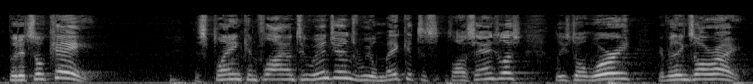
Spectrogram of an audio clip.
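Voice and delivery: growing mock captain anxiety; captain's announcement. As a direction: reassure the passengers a bit too hard.

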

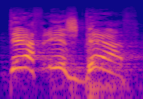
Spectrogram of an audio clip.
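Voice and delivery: slow, high, booming declaration; thundering preacher. Real, not acted. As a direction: hammer it down slowly, full force.

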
